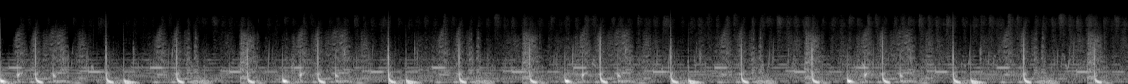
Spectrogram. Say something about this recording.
This one is based on a few Samples i own from a Samplepack. By using a variety of different effect engines a complete new piece was created.
melody, dnb, 170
